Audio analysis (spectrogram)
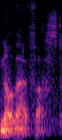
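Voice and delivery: quiet, low, self-deprecating throwaway aside.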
